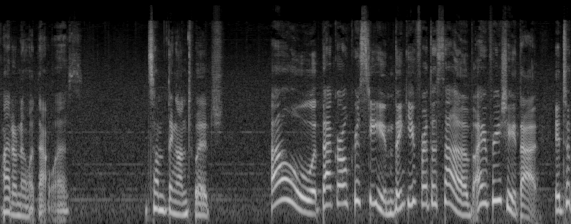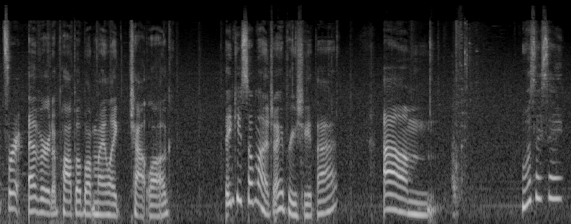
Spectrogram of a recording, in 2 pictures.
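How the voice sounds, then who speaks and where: Female game streamer, casual and chatty with her chat, slightly scratchy voice, mid-range pitch. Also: very animated, normal speed. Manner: chatty, greets and answers viewers, thinks aloud. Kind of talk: casual live-stream chat while playing.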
